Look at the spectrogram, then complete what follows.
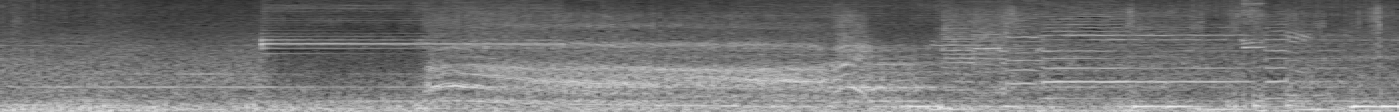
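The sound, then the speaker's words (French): Dense, continuous city traffic rumbles just steps outside the Aravalli conservation forest as engines of motorbikes and trucks drone amid pollution, with several car horns honking in bursts, one long blast early and shorter toots later. “La circulation, les motos, les camions, les klaxons et la pollution.”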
